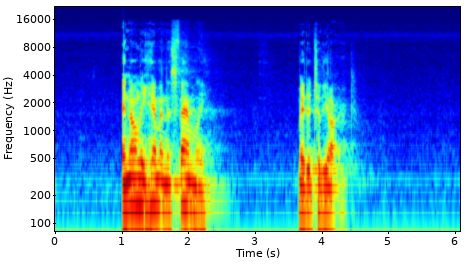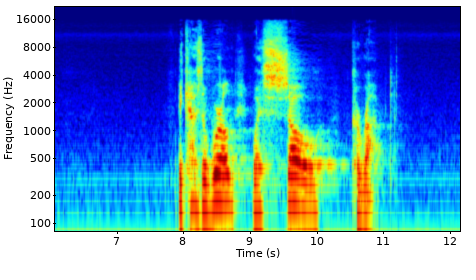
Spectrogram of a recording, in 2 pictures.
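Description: A man speaks with animation in short bursts, heard through a microphone in an echoing hall.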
